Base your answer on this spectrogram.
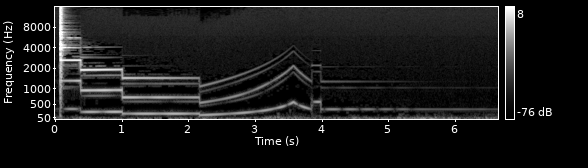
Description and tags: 20060729.lid.pitch
Rode NT4 > MZ-N10 MD
metal, processed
